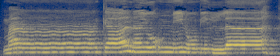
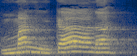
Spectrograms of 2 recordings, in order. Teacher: nun ketemu dengan kaf. Ya, seharusnya dia di ikhfa, disamarkan nunnya.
